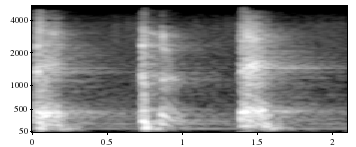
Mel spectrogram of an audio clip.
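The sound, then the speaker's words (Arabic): Three throat clearings in quick succession, each a short, rough burst with brief gaps between them. “حتى قال العلماء انتبه لهذا لو أن رجلا تنحنح لغير ضرورة”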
